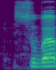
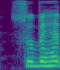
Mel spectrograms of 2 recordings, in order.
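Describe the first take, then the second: First: "सुबह" as su-ba, open ending; correct pronunciation. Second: "सुबह" as sub-he, with audible h; wrong pronunciation. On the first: Teacher gives learners the proper reading, "सुबह" as su-ba. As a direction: let the h drop away at the end of "सुबह". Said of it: "सुबह पढ़ेंगे". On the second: Teacher warns against a misreading, "सुबह" as sub-he. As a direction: end "सुबह" on a sounded he. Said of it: "तो कभी नहीं पढ़ेंगे". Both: Shown as a demonstration.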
